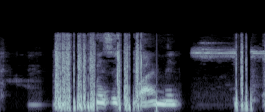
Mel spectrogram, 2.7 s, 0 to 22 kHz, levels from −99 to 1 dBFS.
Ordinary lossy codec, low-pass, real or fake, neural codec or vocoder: MP3, 64 kbps; 7.2 kHz; real; none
